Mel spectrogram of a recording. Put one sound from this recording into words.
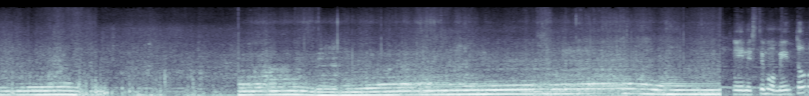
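A car engine roars and its pitch slowly rises as it revs.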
